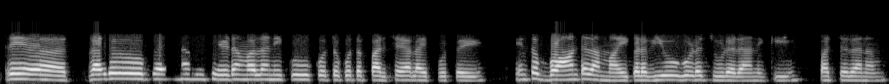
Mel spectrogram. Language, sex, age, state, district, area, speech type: Telugu, female, 18-30, Telangana, Hyderabad, rural, conversation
